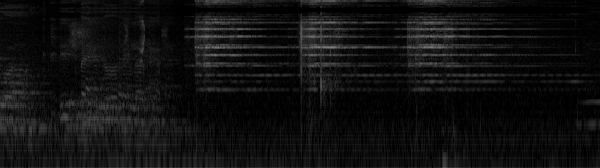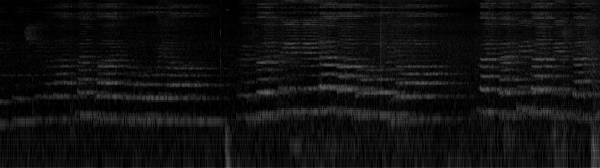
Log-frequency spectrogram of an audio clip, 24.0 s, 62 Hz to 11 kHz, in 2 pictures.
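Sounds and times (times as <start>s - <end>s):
person singing a hymn: 0.0s - 3.6s, 11.4s - 24.0s
altar bell ringing: 3.7s - 11.5s.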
